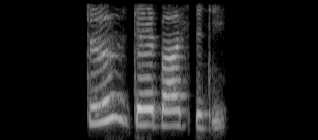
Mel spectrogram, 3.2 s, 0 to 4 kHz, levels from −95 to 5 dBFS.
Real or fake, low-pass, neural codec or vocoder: fake; 3.6 kHz; codec, 44.1 kHz, 7.8 kbps, Pupu-Codec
